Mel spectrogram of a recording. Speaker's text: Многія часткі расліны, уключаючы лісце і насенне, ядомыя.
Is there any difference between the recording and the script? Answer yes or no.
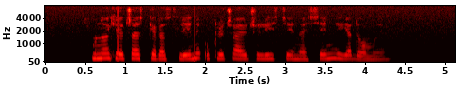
no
